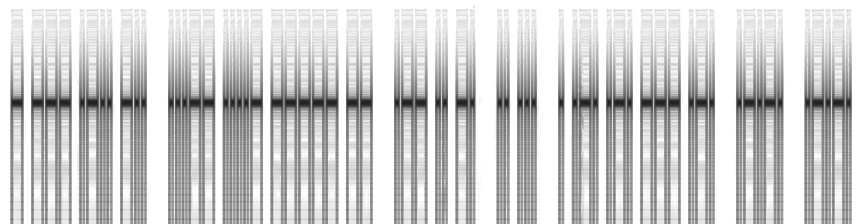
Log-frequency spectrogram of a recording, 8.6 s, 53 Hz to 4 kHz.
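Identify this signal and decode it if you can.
Morse code, heard as a keyed tone, about 36 wpm, 550 Hz. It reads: TOLD 340M WIN IS ERROR <AR> <AR>
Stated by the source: News headlines sent in Morse at 35 wpm.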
